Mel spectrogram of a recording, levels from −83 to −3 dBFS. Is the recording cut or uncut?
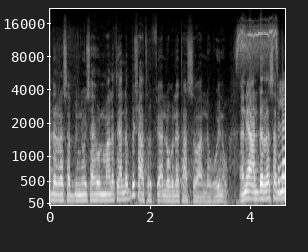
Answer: uncut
